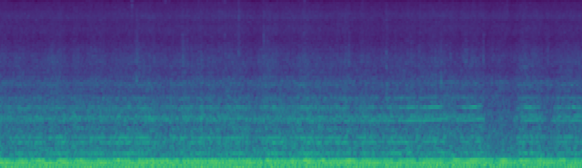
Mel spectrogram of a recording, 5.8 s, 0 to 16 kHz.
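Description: Lada 2107 rally car's tuned 1.6-litre Béreš engine running at steady, low revs with an even, unchanging pitch, heard from inside the cabin.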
